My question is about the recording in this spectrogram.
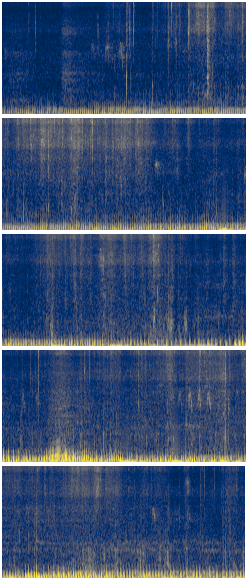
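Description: Dirt bike engine running at low revs on a rough trail, getting louder through the stretch, with a rev up and back down about two-thirds of the way in. Scattered knocks and clicks from the bike over rough ground.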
